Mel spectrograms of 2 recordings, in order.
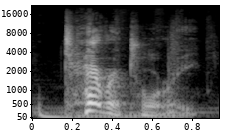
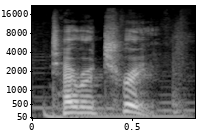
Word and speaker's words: territory: just a little bit in the states we would say territory you know four syllables whereas a Brit mashes it more into three territory just like the recent general election the Tory kind of disappears at the end it's kind of poetic if you think about it now it's just a tree territ tree versus territory you've got the Latin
